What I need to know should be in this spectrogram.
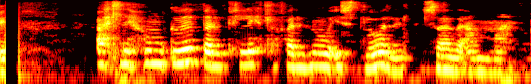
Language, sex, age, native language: Icelandic, male, 11, Icelandic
